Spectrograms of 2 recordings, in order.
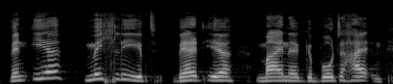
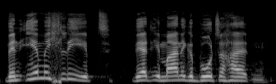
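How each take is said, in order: First: Slow and deliberate, word by word; measured repeat with spaces between phrases; slow, emphatic repeat. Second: Said in the usual way. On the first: Shown as a demonstration. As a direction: spell out the verse slowly. Verse repeated slowly for emphasis.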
